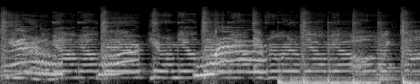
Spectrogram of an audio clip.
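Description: Two drawn-out cartoon cat meows over a children's song backing, one at the start and one about a second and a half in. The bass beat drops out under them and comes back near the end.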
